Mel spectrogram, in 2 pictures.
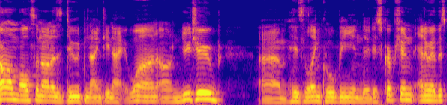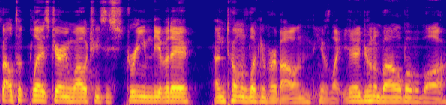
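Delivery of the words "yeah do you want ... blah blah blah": put-on American accent, faster pace. Retelling how a YouTuber asked for a battle on a stream, imitating Tom's American voice. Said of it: "in his American style voice".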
